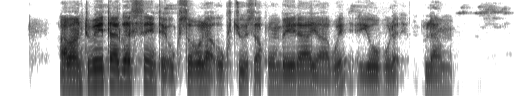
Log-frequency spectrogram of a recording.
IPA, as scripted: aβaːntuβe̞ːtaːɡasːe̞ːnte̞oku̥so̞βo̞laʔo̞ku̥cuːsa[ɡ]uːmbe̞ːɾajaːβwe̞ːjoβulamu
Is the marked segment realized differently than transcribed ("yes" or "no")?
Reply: yes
